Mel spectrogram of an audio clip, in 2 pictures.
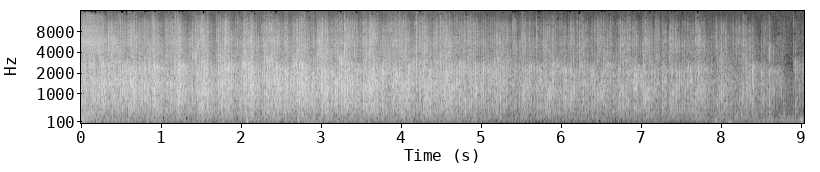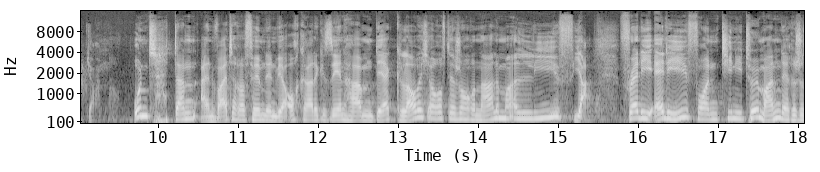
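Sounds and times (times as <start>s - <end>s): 
audience applause: 0.0s - 9.2s
speech: 9.7s - 18.0s.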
